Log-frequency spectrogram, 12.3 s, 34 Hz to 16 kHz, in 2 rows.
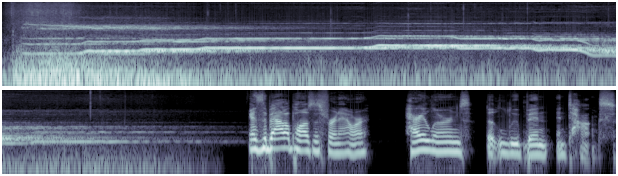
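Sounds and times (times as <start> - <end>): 
ethereal phoenix song of layered sustained tones: 0.0 - 8.6
speech: 8.6 - 12.2.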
